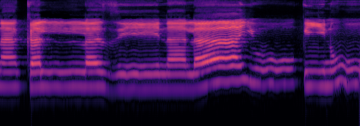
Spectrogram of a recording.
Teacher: la panjang dua harakat dua ketuk karena ada Alif diawali dengan fathah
